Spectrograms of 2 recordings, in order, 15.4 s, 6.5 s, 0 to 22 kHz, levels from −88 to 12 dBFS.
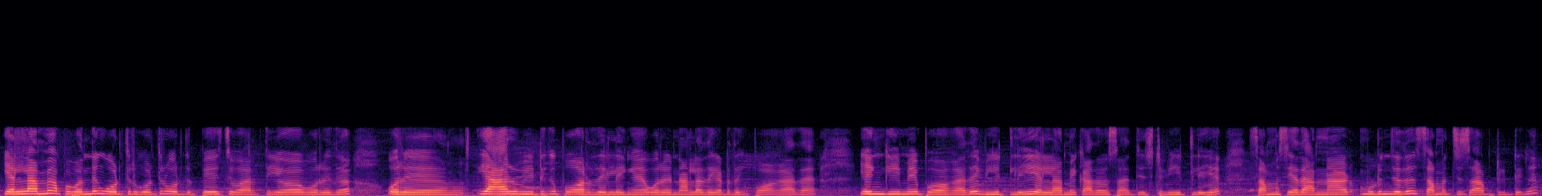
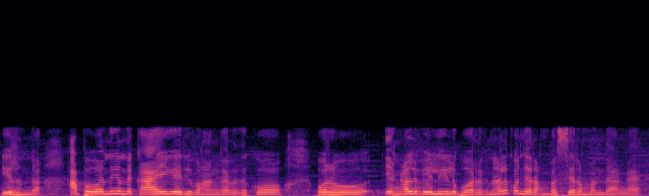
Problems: constant background noise, continuous background conversations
